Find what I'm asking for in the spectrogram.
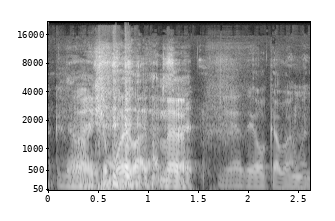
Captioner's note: laughing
